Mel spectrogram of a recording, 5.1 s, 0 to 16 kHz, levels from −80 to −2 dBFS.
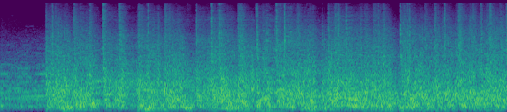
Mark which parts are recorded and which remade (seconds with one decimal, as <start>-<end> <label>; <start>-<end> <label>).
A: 0.0-0.8 recorded; 0.8-3.9 remade; 3.9-5.1 recorded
